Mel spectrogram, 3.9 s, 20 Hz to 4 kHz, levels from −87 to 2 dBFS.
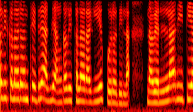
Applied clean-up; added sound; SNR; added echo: neural diffusion model UNIVERSE++.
